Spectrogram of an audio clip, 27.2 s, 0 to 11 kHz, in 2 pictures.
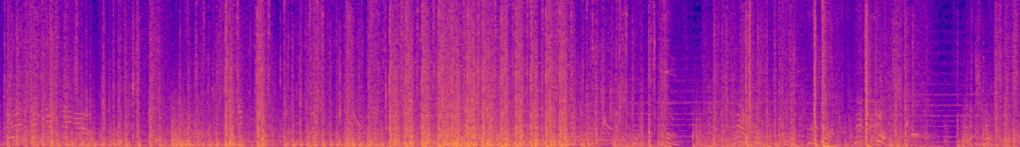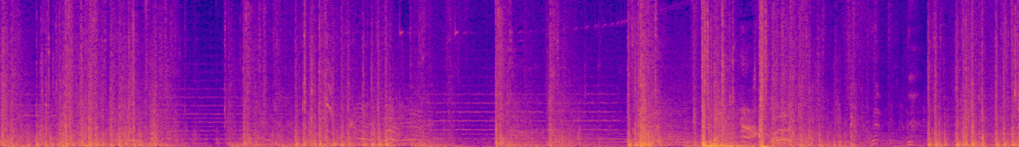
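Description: Machine gun turret fire in the action game Uncharted 4, loud sustained bursts of rapid gunfire broken by brief pauses, mixed with explosions and game noise, with voices talking over it.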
